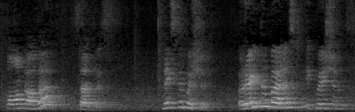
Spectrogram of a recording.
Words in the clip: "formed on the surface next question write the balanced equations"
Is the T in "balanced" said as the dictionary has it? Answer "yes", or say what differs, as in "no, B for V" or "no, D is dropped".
yes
